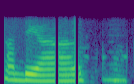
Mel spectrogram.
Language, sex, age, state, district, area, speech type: Tamil, female, 30-45, Tamil Nadu, Tiruvannamalai, rural, conversation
